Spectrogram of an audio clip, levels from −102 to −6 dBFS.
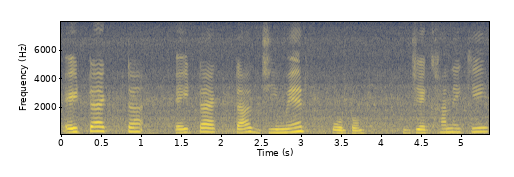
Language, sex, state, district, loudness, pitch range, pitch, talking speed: Bengali, female, Odisha, Malkangiri, -17 LUFS, 215-275 Hz, 245 Hz, 100 wpm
